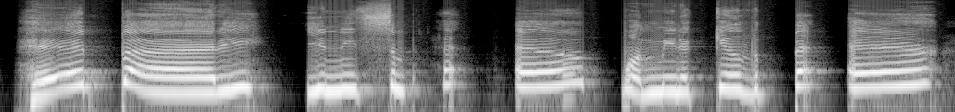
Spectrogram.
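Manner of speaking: high, slow, drawling mock Pauly Shore; hammed-up Pauly Shore offering help; Pauly Shore impression. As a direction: call down lazily like a surfer dude. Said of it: "you only hear Paulie's voice".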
